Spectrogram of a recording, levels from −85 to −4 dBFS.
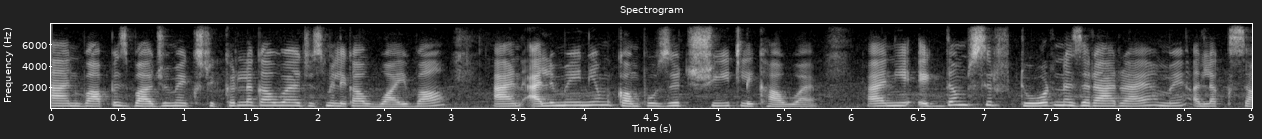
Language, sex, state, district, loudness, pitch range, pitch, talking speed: Hindi, female, Haryana, Charkhi Dadri, -23 LUFS, 225-275 Hz, 245 Hz, 215 wpm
